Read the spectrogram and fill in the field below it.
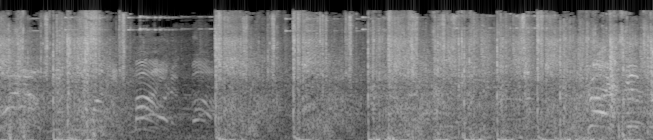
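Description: Gunfire in the western video game Red Dead Redemption: dense, rapid volleys of rifle and pistol shots crackle over several seconds, with brief pauses and quieter stretches between bursts.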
